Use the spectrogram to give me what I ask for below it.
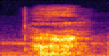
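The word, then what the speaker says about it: Charon: Thank you, Karen. Bro, it's it's pronounced Karen, but looks like Shiron.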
